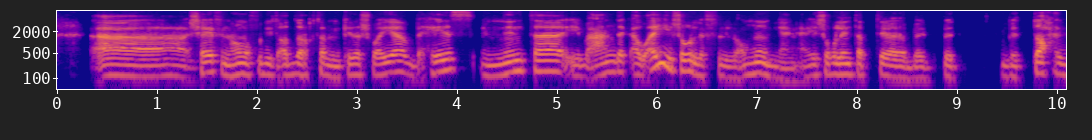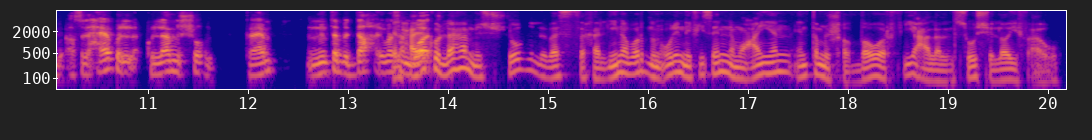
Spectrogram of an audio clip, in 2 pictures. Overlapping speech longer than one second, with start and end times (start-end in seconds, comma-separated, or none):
none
